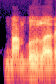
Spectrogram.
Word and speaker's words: bambula: In New Orleans, the rhythm that they call bambula is bambula, they call it in New Orleans, accent on the second syllable, was the rhythm that it was the Antillean beat.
